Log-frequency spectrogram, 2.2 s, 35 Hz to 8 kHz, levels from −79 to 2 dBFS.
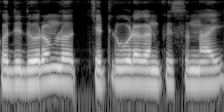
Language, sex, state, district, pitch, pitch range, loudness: Telugu, male, Telangana, Mahabubabad, 140 Hz, 135-140 Hz, -14 LUFS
